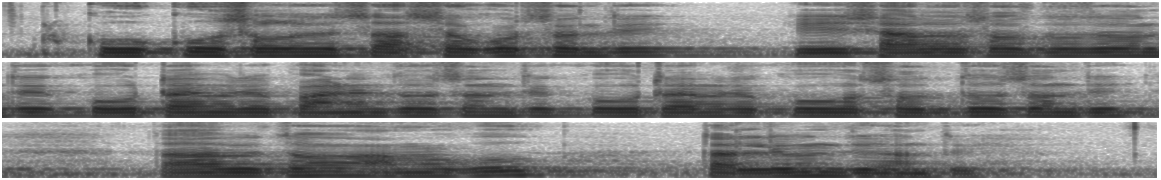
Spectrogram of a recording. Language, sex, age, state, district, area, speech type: Odia, male, 60+, Odisha, Dhenkanal, rural, spontaneous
